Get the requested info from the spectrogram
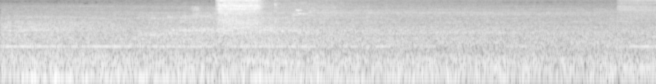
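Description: High-speed train at a station platform: a steady hum with a fixed mid-pitched tone. A short burst of compressed-air hiss comes about three seconds in, and another near the end.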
